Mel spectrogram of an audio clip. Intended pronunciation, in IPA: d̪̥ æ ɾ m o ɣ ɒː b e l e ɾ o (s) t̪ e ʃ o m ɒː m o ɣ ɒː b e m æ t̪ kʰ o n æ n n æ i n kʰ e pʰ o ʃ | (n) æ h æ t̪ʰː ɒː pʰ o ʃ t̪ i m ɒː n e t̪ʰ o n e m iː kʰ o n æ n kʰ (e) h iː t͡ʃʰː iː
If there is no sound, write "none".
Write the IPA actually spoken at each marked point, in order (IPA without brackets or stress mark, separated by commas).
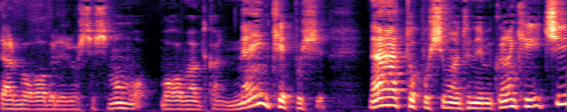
ʃ, n, e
